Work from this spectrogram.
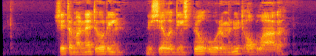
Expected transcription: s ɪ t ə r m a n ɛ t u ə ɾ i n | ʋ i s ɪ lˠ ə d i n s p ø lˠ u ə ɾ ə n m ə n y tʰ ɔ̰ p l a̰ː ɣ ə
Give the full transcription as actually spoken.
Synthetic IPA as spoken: s ɪ t ə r m a n ɛ t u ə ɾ i n | ʋ i s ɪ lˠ ə d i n s p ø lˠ u ə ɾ ə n m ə n y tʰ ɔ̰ p l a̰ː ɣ ə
